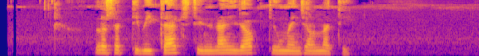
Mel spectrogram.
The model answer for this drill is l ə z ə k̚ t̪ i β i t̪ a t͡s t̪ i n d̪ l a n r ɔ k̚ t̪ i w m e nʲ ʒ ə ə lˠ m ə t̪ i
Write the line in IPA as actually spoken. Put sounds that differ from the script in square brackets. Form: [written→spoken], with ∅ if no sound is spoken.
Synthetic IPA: l ə z ə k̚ t̪ i β i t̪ a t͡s t̪ i n d̪ [l→ɾ] a n [r→ʎ] ɔ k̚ [t̪→d̪] i w m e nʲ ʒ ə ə lˠ m ə t̪ i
